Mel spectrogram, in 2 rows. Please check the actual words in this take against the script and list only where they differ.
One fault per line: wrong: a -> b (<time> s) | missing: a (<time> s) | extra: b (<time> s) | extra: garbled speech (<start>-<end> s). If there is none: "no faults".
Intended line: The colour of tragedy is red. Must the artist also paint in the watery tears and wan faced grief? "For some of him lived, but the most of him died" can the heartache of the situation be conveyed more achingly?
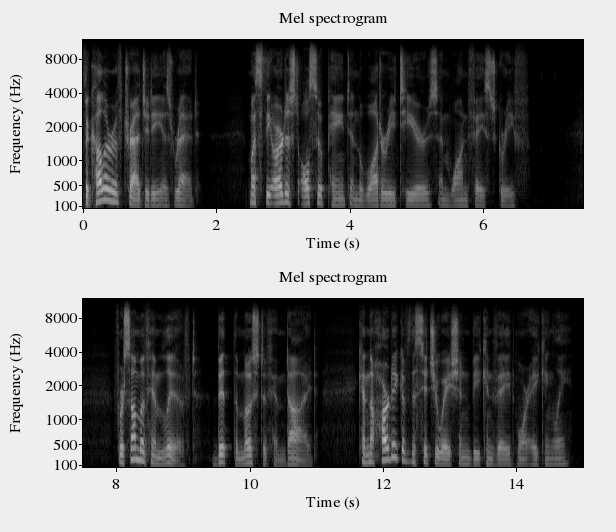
wrong: but -> bit (9.5 s)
